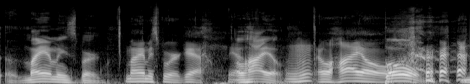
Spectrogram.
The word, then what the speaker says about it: Miamisburg: of the shows it's what how do you pronounce Miamisburg Miamisburg yeah Ohio mm Ohio boom nice oh man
